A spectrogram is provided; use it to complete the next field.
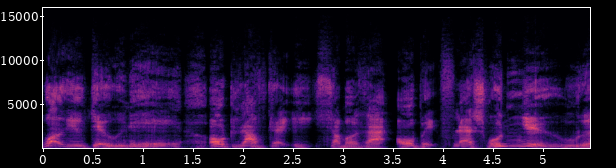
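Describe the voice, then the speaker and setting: Using a put-on character voice, a man growls in a raspy tone at a fairly slow pace. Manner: menacing, gruff.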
